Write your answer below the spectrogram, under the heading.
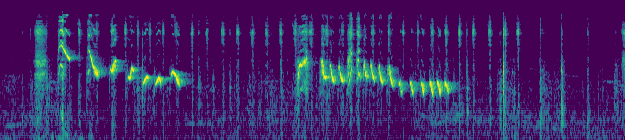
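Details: Greater green leafbird in a long, lively song: a chain of whistled notes stepping gradually downward, a brief break, then a second rapid descending trill, with many sharp ticking clicks throughout.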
